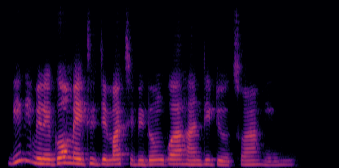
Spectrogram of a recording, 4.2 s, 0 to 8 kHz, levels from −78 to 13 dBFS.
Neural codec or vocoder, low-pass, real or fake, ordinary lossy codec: codec, 16 kHz, about 1 kbps, DyCAST, with the encoder's durations; none; fake; none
